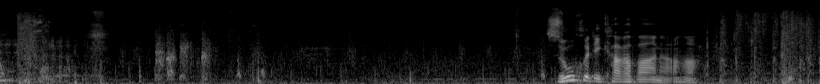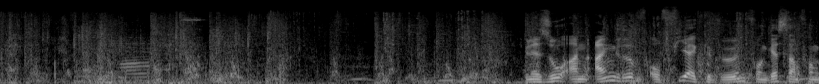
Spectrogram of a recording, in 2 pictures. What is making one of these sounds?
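Game battle sounds clash and thud in quick bursts.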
